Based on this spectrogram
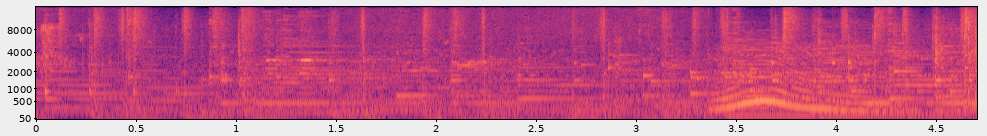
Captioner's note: birds chirping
